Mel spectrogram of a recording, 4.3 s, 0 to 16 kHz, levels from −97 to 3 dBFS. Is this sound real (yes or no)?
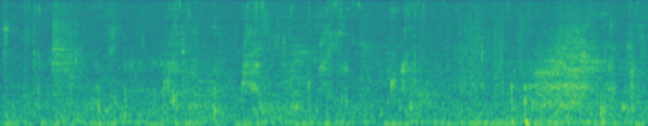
yes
